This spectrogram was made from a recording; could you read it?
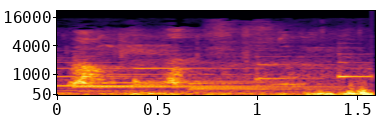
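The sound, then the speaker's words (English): Dogs bark in a short, uneven burst, a couple of sharp woofs followed by a later one, at moderate loudness over a steady background hum. “Zeus podcast is brought to you by puppies, moons, cold breeze, chairs, oh, Twilight Bark.”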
